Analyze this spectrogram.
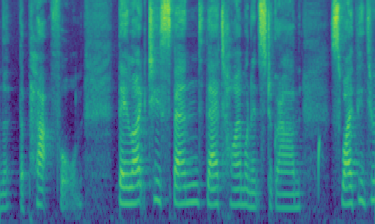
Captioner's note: popping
